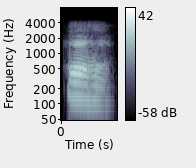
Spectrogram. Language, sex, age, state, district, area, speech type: Hindi, male, 30-45, Madhya Pradesh, Ujjain, rural, conversation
